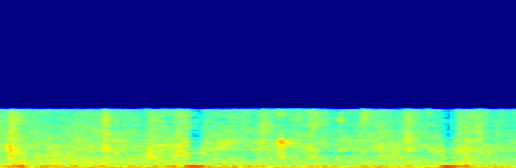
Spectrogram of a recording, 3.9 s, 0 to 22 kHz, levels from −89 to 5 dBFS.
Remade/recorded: remade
